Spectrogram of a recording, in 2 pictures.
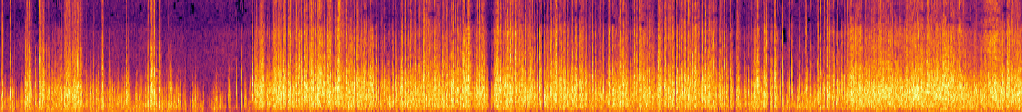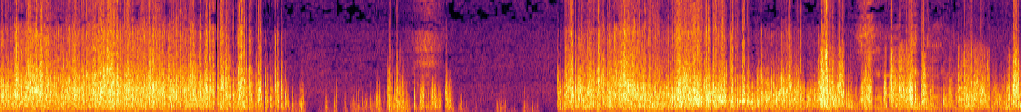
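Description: Strong blizzard wind buffeting the microphone, a loud continuous rush that drops away for a couple of seconds about ten seconds in and then comes back.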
